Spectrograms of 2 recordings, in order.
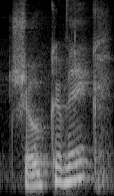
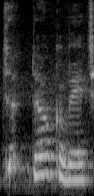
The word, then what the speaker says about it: Djokovic: Joj Djokovic. Dookovic.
